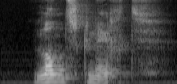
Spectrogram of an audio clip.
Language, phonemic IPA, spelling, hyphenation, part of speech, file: Dutch, /ˈlɑns.knɛxt/, lansknecht, lans‧knecht, noun, Nl-lansknecht.ogg
- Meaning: 1. alternative form of landsknecht 2. a soldier armed with a lance, a pikeman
